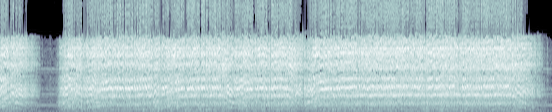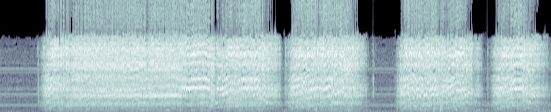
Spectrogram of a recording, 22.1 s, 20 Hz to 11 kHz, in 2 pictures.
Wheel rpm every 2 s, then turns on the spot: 100, 200, 160, 220, 210, 60, 210, 160, 140, 100, 70.
none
